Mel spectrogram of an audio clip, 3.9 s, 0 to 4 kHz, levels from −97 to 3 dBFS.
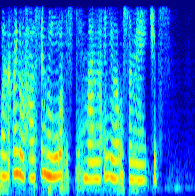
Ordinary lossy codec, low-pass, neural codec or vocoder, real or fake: none; 3.6 kHz; codec, 44.1 kHz, 0.9 kbps, DAC; fake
